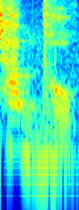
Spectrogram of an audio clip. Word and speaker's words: সাধ্য: Same দেখেন সাধ্য, খেয়াল করেন সাধ্য, দেখি সাধ্য শব্দের উচ্চারণটা লেখেন তো আপনারা, পারেন কিনা দেখি, পারেন কিনা?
